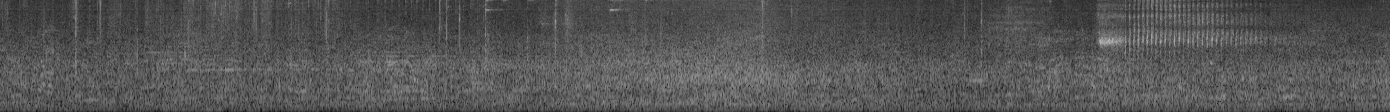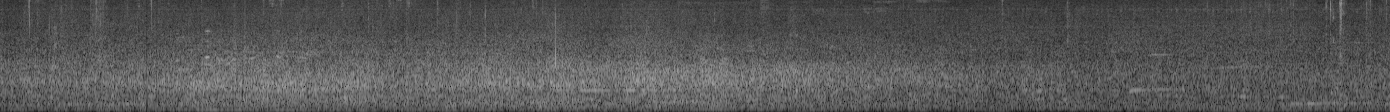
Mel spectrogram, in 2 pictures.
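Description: City street noise hums steadily outdoors.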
